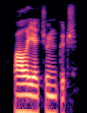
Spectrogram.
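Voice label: "палъя чунькытш", Komi, male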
